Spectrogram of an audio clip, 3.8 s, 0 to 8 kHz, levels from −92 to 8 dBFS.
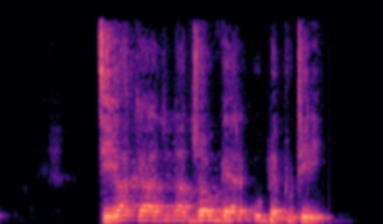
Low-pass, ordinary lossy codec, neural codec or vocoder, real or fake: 7.2 kHz; MP3, 64 kbps; codec, 24 kHz, 0.9 kbps, WavTokenizer, medium speech release version 1; fake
